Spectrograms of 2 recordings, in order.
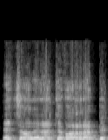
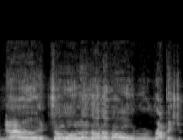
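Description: First: Mock Welsh accent. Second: Put-on lightly scoffing, no accent. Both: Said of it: "Obviously, he said that in Welsh".

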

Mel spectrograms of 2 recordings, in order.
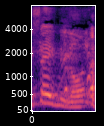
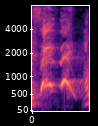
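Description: First: Said in the usual way. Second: Squeaky plea. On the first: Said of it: "I mean". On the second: Shown as a demonstration. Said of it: "If I say".

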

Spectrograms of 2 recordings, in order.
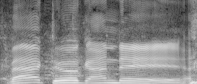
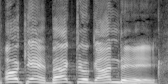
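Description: First: Drawn out slowly for effect; a deliberate, slowed-down echo; slow repeat. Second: Said in the usual way. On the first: Real, not acted. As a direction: stretch "Back to Gandhi" out slowly.

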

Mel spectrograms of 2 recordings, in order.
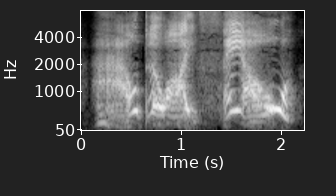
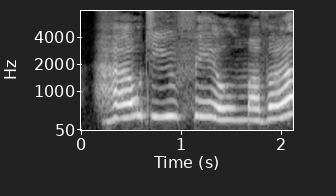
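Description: First: High, loud, slow outraged yell; drawn-out high shriek of outrage; furious cry. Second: High, anxious question; worried, high-pitched enquiry. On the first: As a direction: throw the question back in fury. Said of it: "she cried". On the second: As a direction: ask with mounting worry, raised at the end. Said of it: "asked Missus Cranky anxiously". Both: A narrator's reading.

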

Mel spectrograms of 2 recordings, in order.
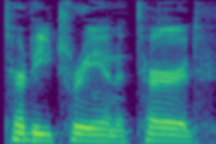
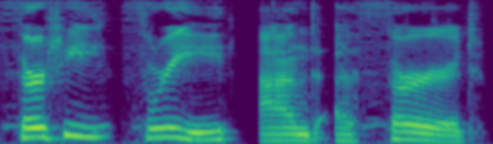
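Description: First: "thirty-three and a third" with hard T for TH; natural Irish TH. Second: Slow "thirty-three and a third" with clear TH; careful TH sounds. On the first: Showing how he naturally says it, T for TH. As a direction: say "thirty-three and a third" like "turty-tree and a turd". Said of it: "naturally, I would say thirty-three and a third". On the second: Irish voice actor showing his recording pronunciation, careful TH. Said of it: "I've taught myself to say it when I'm recording". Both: Shown as a demonstration.

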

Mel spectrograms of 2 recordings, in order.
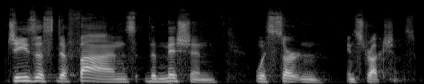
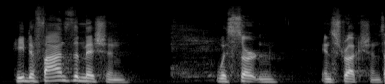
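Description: First: Said in the usual way. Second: Phrase broken by pauses, each chunk landed and falling; preacher spelling out the point piece by piece; slow, spaced emphasis. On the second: Shown as a demonstration. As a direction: give "He defines the mission", "with certain", "instructions" each its own beat.

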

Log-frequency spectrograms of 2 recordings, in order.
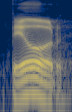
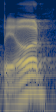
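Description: First: PEOR said firmly with a falling tune; blurted verdict. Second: PEOR turned into a question with a rising tune; second-guessing question. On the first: Comic reacting to a boy's story, PEOR as a falling verdict. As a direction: state PEOR as a settled verdict. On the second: Comic doubting his own remark, PEOR as a rising question. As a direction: question the word PEOR, lifting the end. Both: Retold or imitated. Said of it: "Y después digo".

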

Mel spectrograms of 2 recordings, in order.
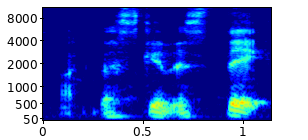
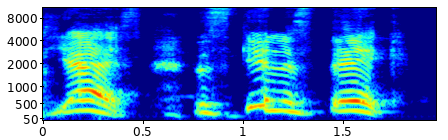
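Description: First: Said in the usual way. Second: Slow, loud, higher sarcastic echo. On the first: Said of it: "when he was like". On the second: Pretend. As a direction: drag it out mockingly. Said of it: "I'm like".

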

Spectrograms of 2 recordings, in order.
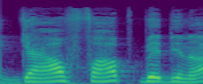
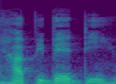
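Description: First: Higher, louder birthday greeting; hyping up. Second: Said in the usual way. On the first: Shown as a demonstration. Greeting a friend on their birthday in real life, hyped up. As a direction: hype your friend up out loud. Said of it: "like, I'll hype you up". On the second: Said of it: "I'll post a video of you saying".

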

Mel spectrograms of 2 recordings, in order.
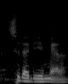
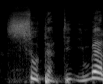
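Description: First: Said in the usual way. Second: "sudah di email" swooping high and louder; emphatic intonation. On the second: Shown as a demonstration. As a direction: stress each word of "sudah di email". ("sudah di email" dengan penekanan berlebihan) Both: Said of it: "Kan beda ya".

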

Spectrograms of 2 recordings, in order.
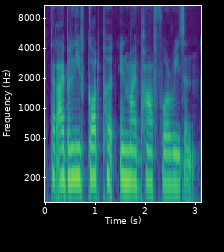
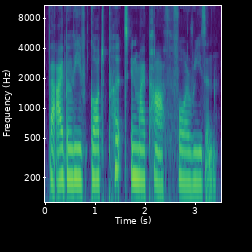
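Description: The two takes are said the same way.

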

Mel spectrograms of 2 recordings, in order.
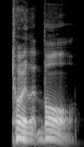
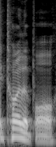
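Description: First: "Toilet" hit hard, "bowl" dropping off; heavy emphasis on "Toilet" in "Toilet bowl"; stress on TOILET. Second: Said in the usual way. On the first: Shown as a demonstration. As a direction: punch the first syllable of "Toilet". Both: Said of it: "the emphasis there on the syllable".

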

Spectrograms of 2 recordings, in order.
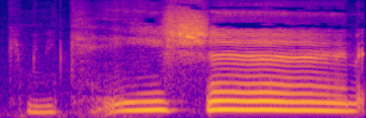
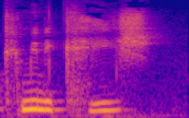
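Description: First: Communication said slow and loud, every syllable stretched; drawn-out emphasis. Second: Said in the usual way. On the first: Shown as a demonstration. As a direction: lean hard on Communication and drag it out.

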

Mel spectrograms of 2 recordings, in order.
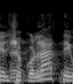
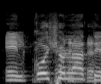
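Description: First: Said in the usual way. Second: "cocholate" with the ch and c swapped, said like "ko-sho-LA-te"; mispronounced chocolate. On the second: Retold or imitated. Mocking a friend, says "cocholate" with the ch and c swapped. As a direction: swaps the sounds in "cocholate" to tease a friend. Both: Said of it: "como lo dijo mi amigo Memo".

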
